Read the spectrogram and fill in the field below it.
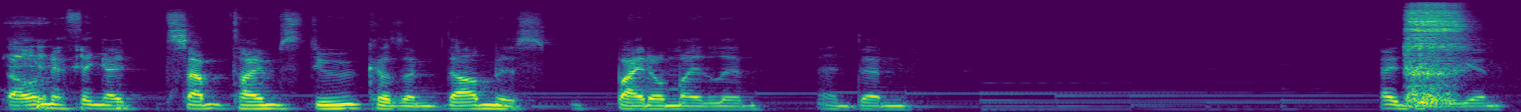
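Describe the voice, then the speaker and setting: A man's voice: mid-range voice, little pitch movement, unhurried, pauses often, soft background music. A man with a stuffy nose, joking and stumbling over his words as a player in a tabletop game. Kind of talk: casual tabletop chat.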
